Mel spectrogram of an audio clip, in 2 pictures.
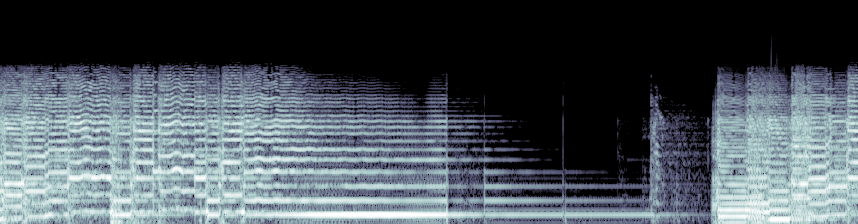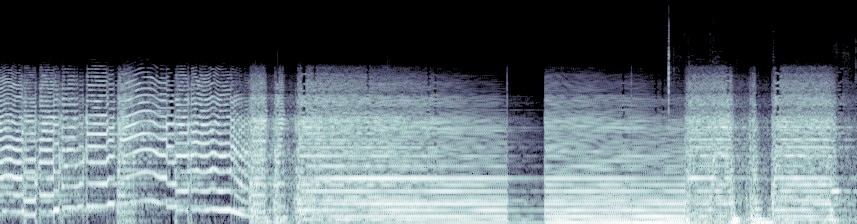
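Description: A high-gain Ethos amp model runs through SmartPedal and Proteus neural captures, heavily distorted electric guitar playing sustained chords and bending riffs, loud and close, with a brief drop to near silence midway before the playing resumes.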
